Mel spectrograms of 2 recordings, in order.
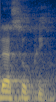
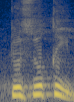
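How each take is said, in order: First: The first vowel is pronounced 'a'. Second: The first vowel is pronounced 'u'. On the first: The speaker calls it wrong. "bukan Dasuki" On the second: The speaker calls it right. "Yang betul Dusuki"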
